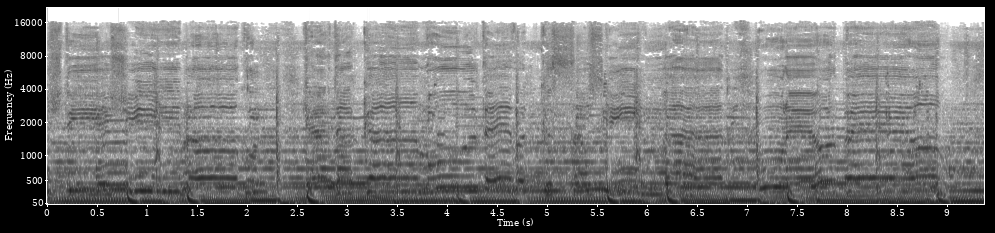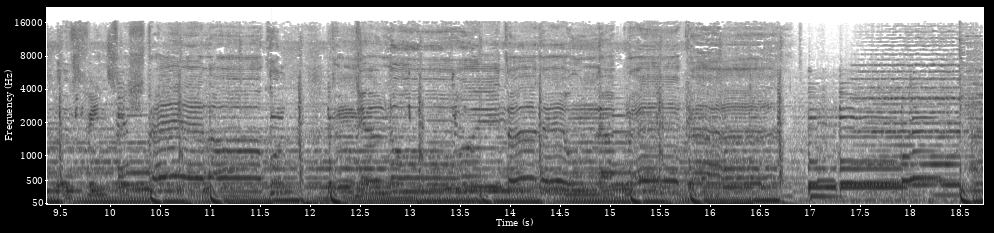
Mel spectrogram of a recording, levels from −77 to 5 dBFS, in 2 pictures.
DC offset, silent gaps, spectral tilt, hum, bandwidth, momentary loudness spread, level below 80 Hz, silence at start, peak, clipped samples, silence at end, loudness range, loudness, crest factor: under 0.1%; none; -5 dB/octave; none; 17 kHz; 2 LU; -14 dBFS; 0 s; 0 dBFS; under 0.1%; 0 s; 1 LU; -10 LUFS; 10 dB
